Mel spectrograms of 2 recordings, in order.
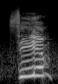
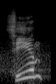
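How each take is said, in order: First: Excited shout. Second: Excited. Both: Real, not acted. Player about to score.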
